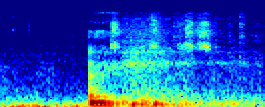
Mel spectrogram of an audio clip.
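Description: A pen scratches quickly across paper after a brief quiet moment as quiz contestants write down their answer, a soft rustling scrawl that continues for over a second, with faint murmuring in the background.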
